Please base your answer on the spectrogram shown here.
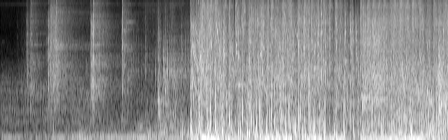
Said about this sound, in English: Two men riddle the confessional with bullets.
